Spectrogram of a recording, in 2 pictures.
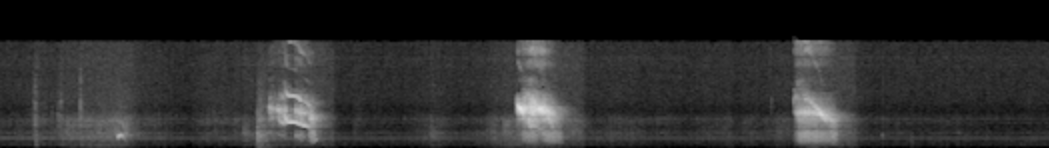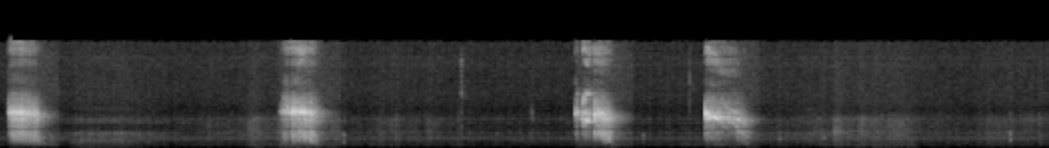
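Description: Common blackbird giving short, sharp falling calls, about seven of them, one every second and a half or so, the last two close together.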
